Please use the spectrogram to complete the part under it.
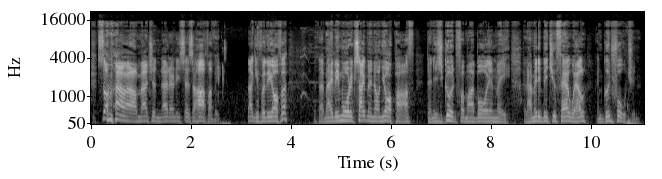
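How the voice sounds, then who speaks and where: Male actor as genial dwarf trader, bright forward voice, folksy, polite, fatherly, fantasy video game. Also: mid-range voice, a little fast, dry recording, natural voice. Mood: amused, polite. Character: genial, courteous dwarf merchant and doting father.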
